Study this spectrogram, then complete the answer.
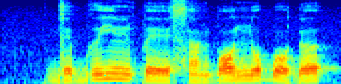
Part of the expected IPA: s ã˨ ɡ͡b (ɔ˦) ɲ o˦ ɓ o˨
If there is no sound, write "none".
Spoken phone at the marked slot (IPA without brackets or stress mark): ɔ˦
